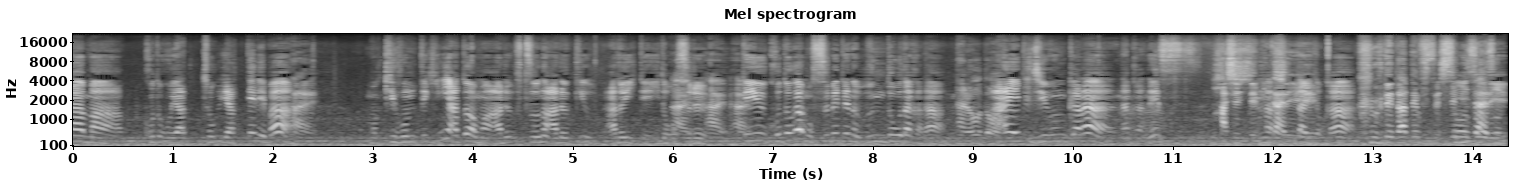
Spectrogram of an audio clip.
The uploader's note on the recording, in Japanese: 取引先に向かう営業車の中で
